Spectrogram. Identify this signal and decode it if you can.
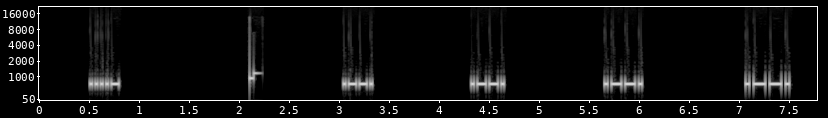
Morse code, heard as a keyed tone, about 39 wpm, spaced as for 8 wpm, 700 Hz. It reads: 4 PPPP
